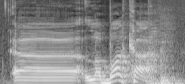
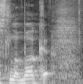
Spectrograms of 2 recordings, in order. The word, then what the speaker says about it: Lobotka: Lobotka. I was mixing his name. Stanislav Lobotka. I was putting Slobotka, but him.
